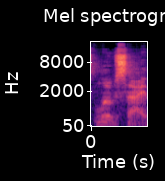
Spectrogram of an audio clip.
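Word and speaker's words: loci: Loi or sorry Loi I always think loai because I'm like Locus but it's loai that's how you pronounce that so only 20% of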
